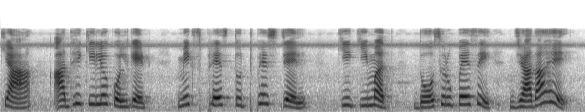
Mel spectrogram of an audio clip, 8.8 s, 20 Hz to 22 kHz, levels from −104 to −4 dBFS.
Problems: constant background noise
